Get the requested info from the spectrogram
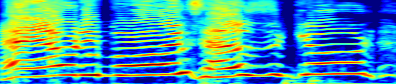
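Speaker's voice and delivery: mock the Southern hosts in a big cartoon twang. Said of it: "we're like".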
